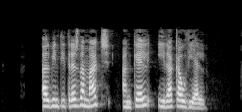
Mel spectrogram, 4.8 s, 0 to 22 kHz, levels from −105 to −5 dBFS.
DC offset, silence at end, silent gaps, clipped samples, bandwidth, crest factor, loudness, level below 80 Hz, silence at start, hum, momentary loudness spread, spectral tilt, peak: under 0.1%; 0.75 s; none; under 0.1%; 7.8 kHz; 18 dB; -20 LUFS; -66 dBFS; 0.85 s; none; 9 LU; -4.5 dB/octave; -2 dBFS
